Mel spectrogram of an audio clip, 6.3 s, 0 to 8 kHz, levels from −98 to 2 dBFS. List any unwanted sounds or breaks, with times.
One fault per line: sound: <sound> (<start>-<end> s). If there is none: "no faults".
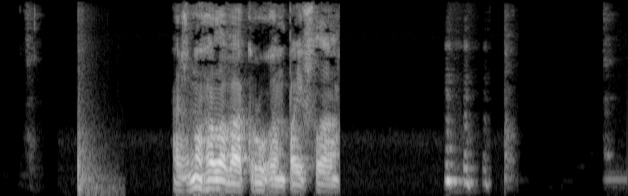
sound: thud (0.8-1.3 s)
sound: laugh (4.4-4.9 s)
